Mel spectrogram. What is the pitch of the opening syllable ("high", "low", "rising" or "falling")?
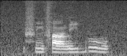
low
